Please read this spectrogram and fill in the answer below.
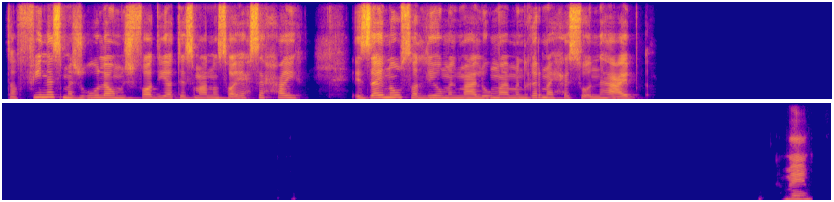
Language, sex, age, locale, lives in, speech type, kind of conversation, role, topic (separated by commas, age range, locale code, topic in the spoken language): Arabic, female, 40-44, ar-EG, Egypt, read, expert-assistant, asker, لو عايزين نوصل نصايح الصحة للناس في المناطق الشعبية، نمشي بإيه نظام أو خطة؟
